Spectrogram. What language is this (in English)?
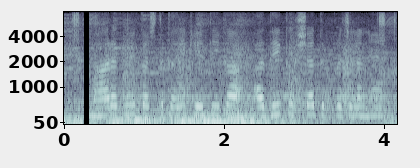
Hindi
